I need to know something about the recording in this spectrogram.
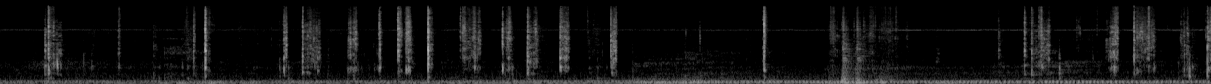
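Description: A metal spoon clinking and scraping against a metal mixing bowl while raw minced beef is stirred and mixed, in irregular sharp clicks with a wetter, noisier scrape about eight and a half seconds in.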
